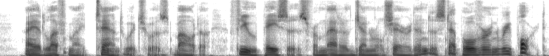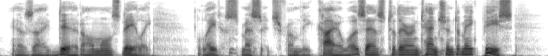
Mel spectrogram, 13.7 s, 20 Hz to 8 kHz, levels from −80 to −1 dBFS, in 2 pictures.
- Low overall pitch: Yes, very low, 90 Hz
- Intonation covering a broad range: Yes, wide, 6.8 semitones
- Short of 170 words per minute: No, average, 175 wpm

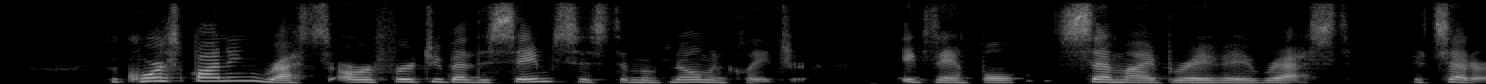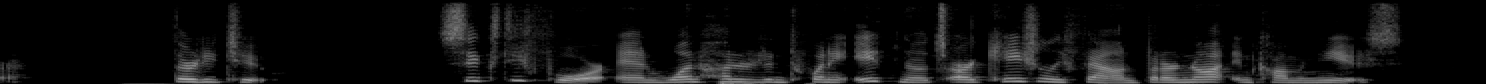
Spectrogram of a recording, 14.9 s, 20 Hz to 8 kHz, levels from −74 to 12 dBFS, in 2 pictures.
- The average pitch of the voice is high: Yes, high, 235 Hz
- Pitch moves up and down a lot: No, average, 4.6 semitones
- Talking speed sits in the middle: Yes, average, 145 wpm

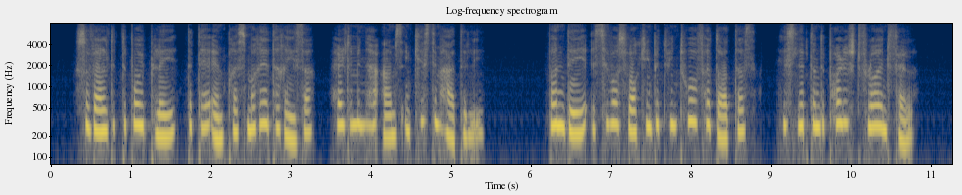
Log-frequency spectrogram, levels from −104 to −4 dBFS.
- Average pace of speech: No, fast, 210 wpm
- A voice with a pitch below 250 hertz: No, very high, 270 Hz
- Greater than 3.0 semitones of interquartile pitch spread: Yes, average, 4.2 semitones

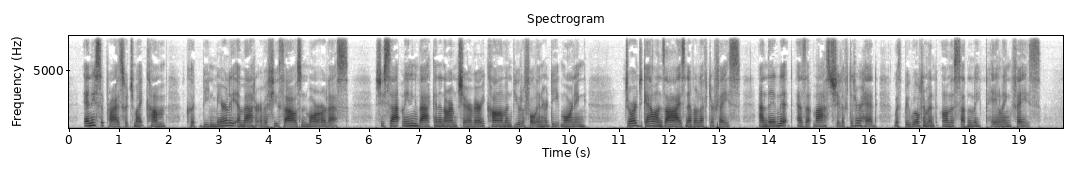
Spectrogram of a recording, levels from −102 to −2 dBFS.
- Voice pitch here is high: No, medium, 175 Hz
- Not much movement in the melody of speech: Yes, narrow, 2.2 semitones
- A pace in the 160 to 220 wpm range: Yes, average, 170 wpm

